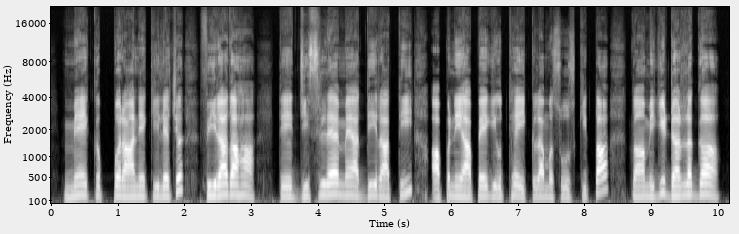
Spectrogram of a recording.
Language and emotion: Dogri, fearful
